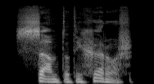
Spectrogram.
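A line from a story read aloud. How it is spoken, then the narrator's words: Snapping. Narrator (Russian): огрызнулся Моффит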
